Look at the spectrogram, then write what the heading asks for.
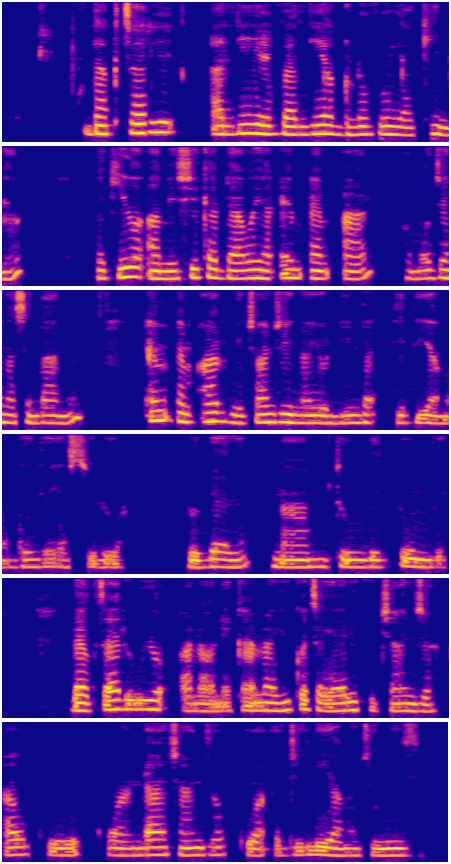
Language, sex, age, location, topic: Swahili, female, 25-35, Nakuru, health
